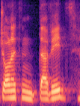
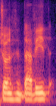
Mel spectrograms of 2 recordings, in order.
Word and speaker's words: Jonathan David: They have signed Jonathan David, to pronounce it in the English way, but he's French-speaking Canadian, so technically should be pronounced Jonathan David.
